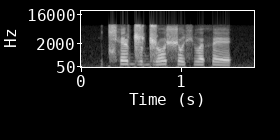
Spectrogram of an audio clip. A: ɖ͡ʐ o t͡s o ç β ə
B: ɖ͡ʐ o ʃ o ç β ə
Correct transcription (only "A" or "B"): B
